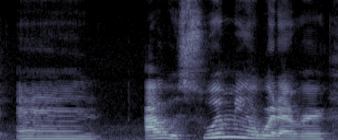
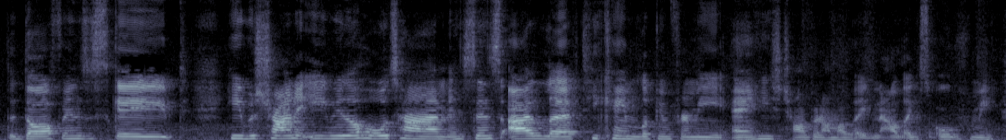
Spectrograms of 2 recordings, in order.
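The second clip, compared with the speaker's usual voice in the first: softer and lower, fading out; retelling her last thoughts before passing out, fading; resigned fading; 4 semitones lower, 3 dB quieter than usual. Retold or imitated. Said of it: "And I'm like".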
